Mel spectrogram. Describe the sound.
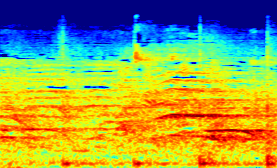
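A basketball is dribbled on a court during a Lady Pirates game: a few steady, evenly spaced bounces, each a dull thump, with a voice talking, a faint crowd murmur and brief squeaks.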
